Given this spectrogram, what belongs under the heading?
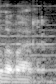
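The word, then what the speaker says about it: דבר: El término palabra se pronuncia en hebreo dabar.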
